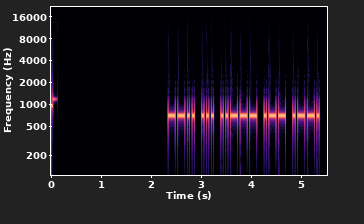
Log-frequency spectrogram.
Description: Morse code, heard as a keyed tone, about 25 wpm, 700 Hz. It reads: ZS2WP
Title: DXCC-100 Call Signs - 5 Characters - Repeated 3x - 25wpm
